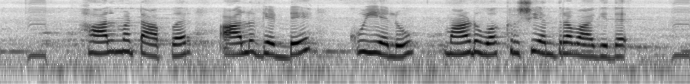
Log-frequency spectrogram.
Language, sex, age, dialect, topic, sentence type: Kannada, female, 18-24, Mysore Kannada, agriculture, statement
